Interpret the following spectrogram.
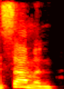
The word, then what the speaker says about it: salmon: you may as well go ahead and pronounce the L in salmon nothing matters anymore this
